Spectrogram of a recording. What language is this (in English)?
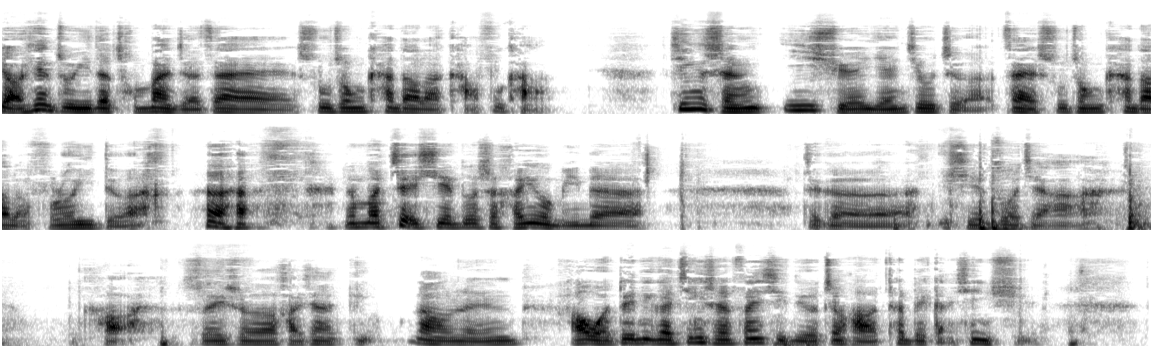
Chinese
